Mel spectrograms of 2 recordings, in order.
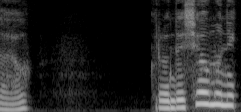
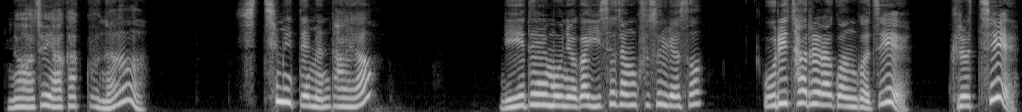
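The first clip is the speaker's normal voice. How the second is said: loud, high, accusing shouts; angry accusation; 3 semitones higher, 4 dB louder than usual. Retold or imitated. Mother-in-law accusing daughter-in-law of getting her fired, angry shouting. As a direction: pin the blame on her, loudly.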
